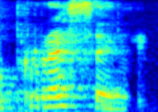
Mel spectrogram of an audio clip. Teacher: you flipped the R after the P · Term: apical R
